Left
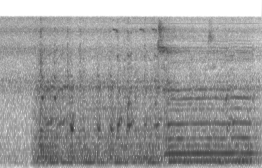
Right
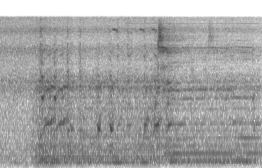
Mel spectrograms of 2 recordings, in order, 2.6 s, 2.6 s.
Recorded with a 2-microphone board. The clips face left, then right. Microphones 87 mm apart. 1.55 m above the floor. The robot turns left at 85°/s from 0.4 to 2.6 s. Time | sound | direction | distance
1.6 | singing | 145° left | 1.2 m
